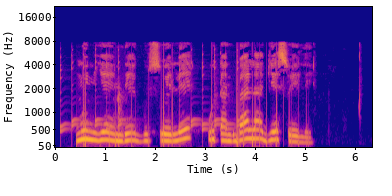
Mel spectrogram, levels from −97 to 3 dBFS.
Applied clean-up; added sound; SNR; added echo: none; Marimba, xylophone; 18 dB; none.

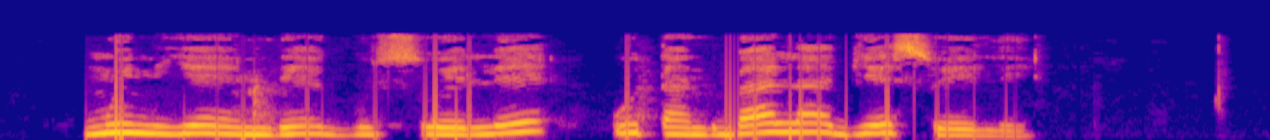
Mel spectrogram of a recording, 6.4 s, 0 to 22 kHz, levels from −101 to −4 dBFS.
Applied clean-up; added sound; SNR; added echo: none; none; none; none.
